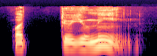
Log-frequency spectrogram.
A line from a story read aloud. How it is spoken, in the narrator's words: I asked, my voice lazy, distant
